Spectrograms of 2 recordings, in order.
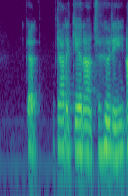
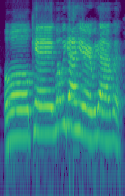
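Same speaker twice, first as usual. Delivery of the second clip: rapid monotone auctioneer chant. Acted. Streamer auctioning Neo X, auctioneer chant. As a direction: rattle bids off on one pitch. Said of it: "that's the auction".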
